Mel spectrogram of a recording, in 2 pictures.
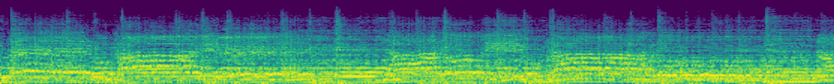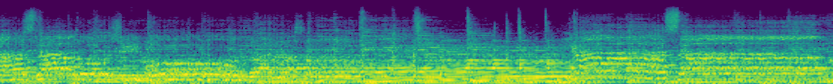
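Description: Live worship band: several men's and women's voices singing a praise song together, accompanied by acoustic guitars and a keyboard, continuously.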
